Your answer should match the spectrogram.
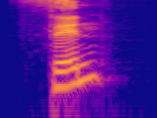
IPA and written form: θɪn (Thin)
